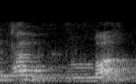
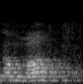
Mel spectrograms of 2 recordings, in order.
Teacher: تدخل من الالف على اللام المشدده، لكن ده الرسم دي لام ودي لام، لكن في النطق مشدده. يعني في النطق اصبحت لام واحده مشدده · Shown in: second take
